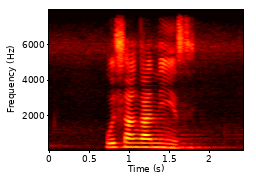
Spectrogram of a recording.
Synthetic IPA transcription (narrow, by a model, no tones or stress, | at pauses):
wuɬaŋɡaniːsi̥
